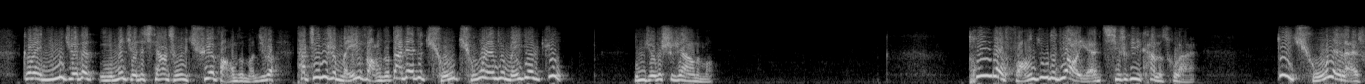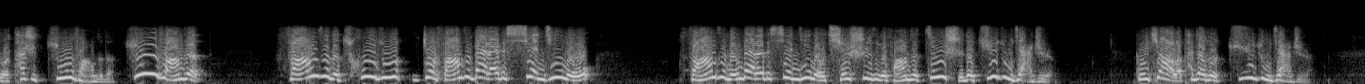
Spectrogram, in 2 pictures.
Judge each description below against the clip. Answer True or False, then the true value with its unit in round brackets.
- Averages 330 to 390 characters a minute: False (280 characters per minute)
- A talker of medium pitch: False (255 Hz)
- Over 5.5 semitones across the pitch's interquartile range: True (6.6 semitones)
